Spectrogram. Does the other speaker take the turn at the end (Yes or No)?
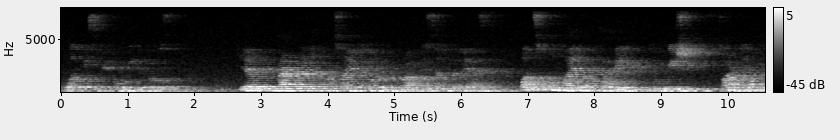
Yes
